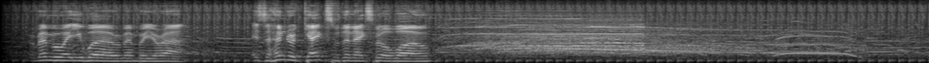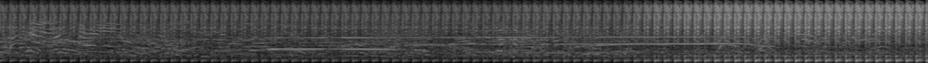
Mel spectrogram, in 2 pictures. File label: Announcer Commentary; Boiler Room; Los Angeles, Mar 5, 2023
